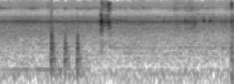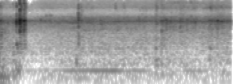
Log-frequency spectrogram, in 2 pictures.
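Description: Handheld camcorder handling noise while being carried through a shop doorway: three quick clicks about a second in and a louder knock around three seconds, over a steady low hum.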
